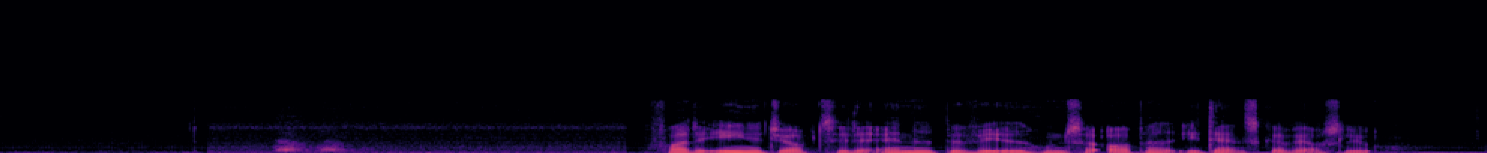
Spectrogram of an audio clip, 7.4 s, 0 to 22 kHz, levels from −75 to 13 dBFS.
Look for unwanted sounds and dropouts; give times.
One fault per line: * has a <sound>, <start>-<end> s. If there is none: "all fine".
* has a bark, 1.2-2.6 s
